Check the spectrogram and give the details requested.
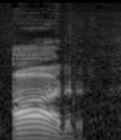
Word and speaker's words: hour: अगर आर आता है, HOUR, आर, H से साइलेंट स्टार्ट हो रहा है, लेकिन आपको एन यूज़ करनी बहुत ज़रूरी है।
